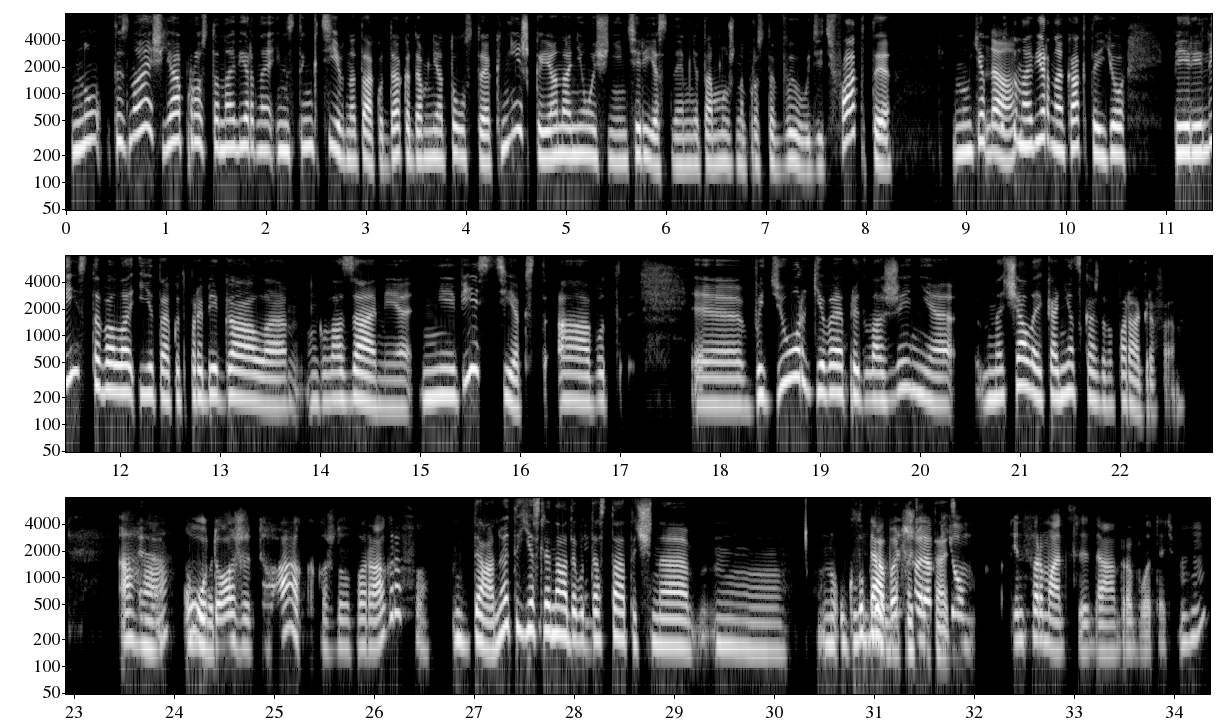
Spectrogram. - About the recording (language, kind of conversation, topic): Russian, podcast, Как выжимать суть из длинных статей и книг?
- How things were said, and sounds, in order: other background noise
